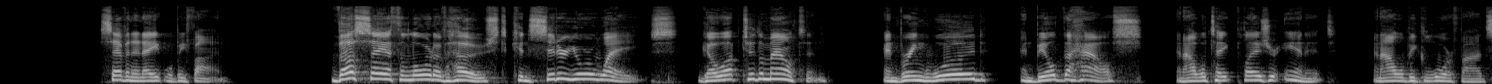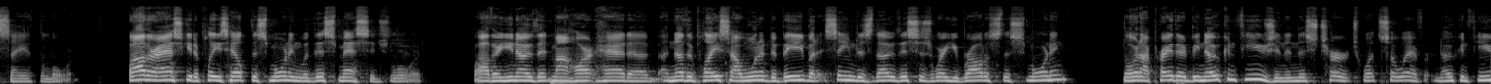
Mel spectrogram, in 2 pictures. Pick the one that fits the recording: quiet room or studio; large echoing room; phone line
large echoing room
